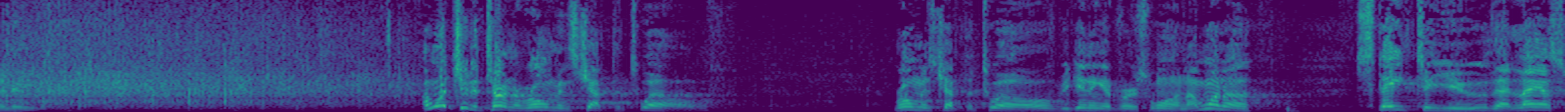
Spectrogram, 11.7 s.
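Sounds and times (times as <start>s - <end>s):
speech: 0.0s - 0.4s, 3.4s - 5.4s, 6.7s - 9.5s, 10.2s - 11.7s
audience applause: 0.0s - 3.2s.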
